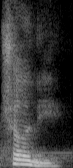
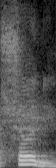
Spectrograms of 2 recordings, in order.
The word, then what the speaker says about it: Chani: E ele faz esse casamento por conveniência, mas ele tem como a verdadeira esposa dele mesmo a Chani, ou a Shani, depende da forma como você pronuncia ela, o nome, que é então a garota Fremen que ele tem contato desde o primeiro livro.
